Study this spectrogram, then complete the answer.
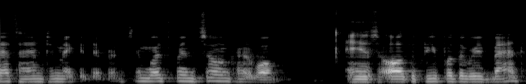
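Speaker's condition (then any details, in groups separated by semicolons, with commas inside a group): ALS; voice and hands affected; voice affected, voice changes about a year after onset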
